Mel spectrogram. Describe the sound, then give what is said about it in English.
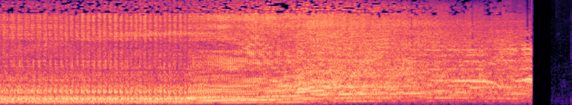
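A loud race car engine revs hard, its pitch sweeping down and climbing again over several seconds, with voices faintly mixed underneath before it cuts off abruptly. “Lighting it up right there. Love that car.”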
